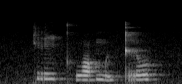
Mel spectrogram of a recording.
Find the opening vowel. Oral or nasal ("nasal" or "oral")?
oral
